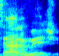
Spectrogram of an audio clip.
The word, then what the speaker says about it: Adamic: came across uh leis adamich pronounced adamic in America but I can't help myself so I call him adamic um and and I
